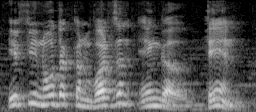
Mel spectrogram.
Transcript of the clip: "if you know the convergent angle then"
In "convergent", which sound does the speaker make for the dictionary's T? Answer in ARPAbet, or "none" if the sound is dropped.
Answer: none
